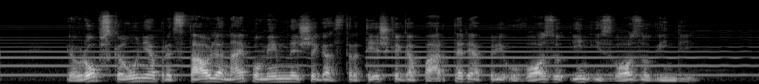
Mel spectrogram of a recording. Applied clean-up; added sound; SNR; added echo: none; Wind instrument, woodwind instrument; 13 dB; none.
